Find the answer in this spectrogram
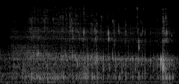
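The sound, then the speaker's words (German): Freshly tapped caffeinated apple spritzer is poured into a glass in one continuous, even splashing stream lasting under two seconds, ending with a brief bright clink-like accent, with no voices. “So, dann erstmal ein frisch gezapftes Schlückchen koffeinhaltige Apfelschorle zum Wohl.”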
